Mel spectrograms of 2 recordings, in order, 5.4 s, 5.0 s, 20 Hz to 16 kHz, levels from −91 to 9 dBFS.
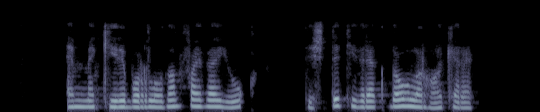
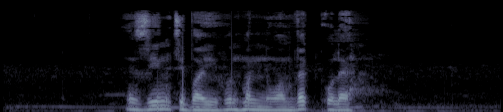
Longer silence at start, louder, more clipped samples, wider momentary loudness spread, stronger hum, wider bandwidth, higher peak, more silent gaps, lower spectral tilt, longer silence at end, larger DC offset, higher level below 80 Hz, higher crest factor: second, 0.7 s vs 1.25 s; first, -32 LUFS vs -37 LUFS; neither; first, 12 LU vs 7 LU; neither; second, 7.4 kHz vs 11.5 kHz; first, -16 dBFS vs -20 dBFS; first, 2.46-2.51 s, 2.57-2.67 s, 2.79-3.06 s vs none; first, -7 dB/octave vs -4.5 dB/octave; second, 0.65 s vs 1.35 s; neither; second, -74 dBFS vs -54 dBFS; about the same, 18 dB vs 20 dB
